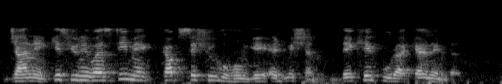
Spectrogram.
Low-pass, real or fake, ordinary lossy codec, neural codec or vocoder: 5.4 kHz; fake; Opus, 16 kbps; vocoder, 44.1 kHz, 80 mel bands, Vocos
